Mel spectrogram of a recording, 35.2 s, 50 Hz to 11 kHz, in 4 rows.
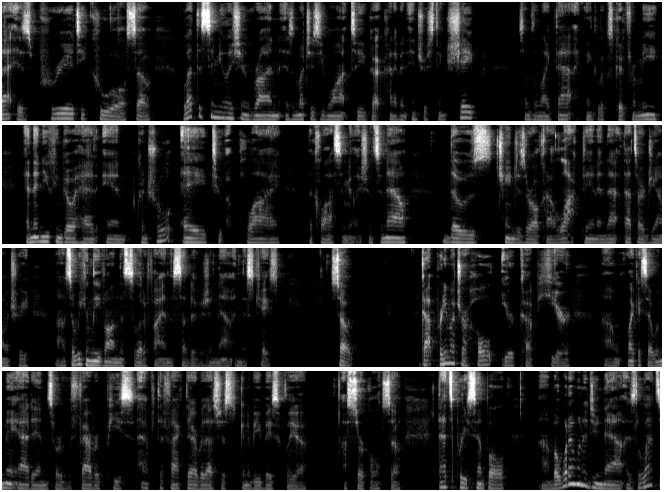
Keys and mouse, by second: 1.5 space, 2.7 click, 7.0 space, 7.3-9.0 middle drag, 9.8 click, 11.2 ctrl+a, 12.3-12.8 middle drag, 13.5 middle click, 13.8 Tab, 14.1 middle click, 15.0-17.0 middle drag, 17.1 Tab, 19.7 middle drag, 20.1 ctrl+middle click, 20.5 shift+middle drag, 20.8-21.8 middle drag, 22.6-25.1 middle drag, 27.5-29.1 middle drag, 30.0 middle click, 31.7 middle click, 32.8 middle click.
